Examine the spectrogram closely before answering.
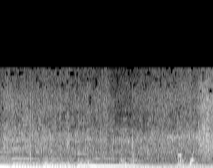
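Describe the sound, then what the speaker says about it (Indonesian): Fried rice (sego goreng) being cooked in a pan during a scene from the Korean drama Itaewon Class: a constant close sizzle and stirring, layered with sustained tonal hums that shift pitch partway through. "terlihat Roy memasak sego goreng"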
